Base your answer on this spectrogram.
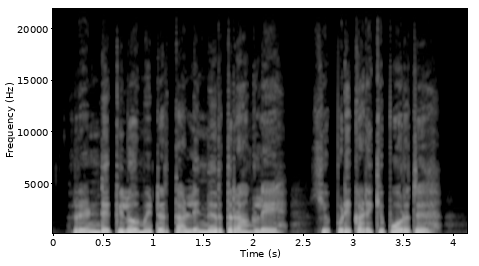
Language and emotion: Tamil, fearful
